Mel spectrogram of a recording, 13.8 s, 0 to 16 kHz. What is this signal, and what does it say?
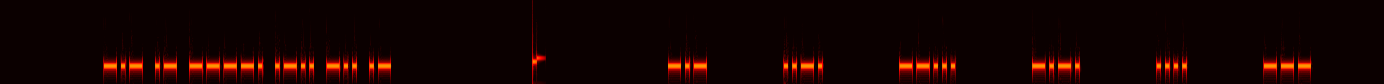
Morse code, heard as a keyed tone, about 28 wpm, spaced as for 14 wpm, 700 Hz. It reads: KA9LDA KF7CHO
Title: USA Call Signs - 6 Characters - 6x Character Spacing - 28wpm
